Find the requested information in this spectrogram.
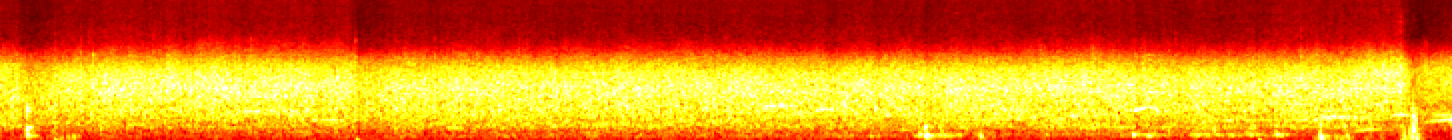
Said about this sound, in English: Would you give the Lord a good hand clap? I'll get comfortable.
